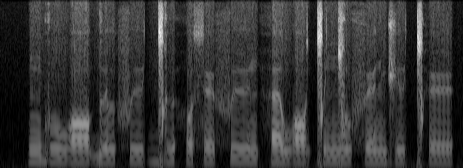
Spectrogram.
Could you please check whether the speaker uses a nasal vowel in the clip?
no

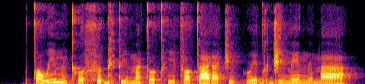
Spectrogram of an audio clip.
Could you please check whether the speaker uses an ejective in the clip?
no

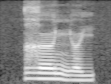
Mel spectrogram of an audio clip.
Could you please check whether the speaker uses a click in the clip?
no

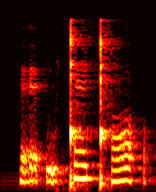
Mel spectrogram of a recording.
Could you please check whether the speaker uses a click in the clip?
yes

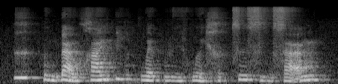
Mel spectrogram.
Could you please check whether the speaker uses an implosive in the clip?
yes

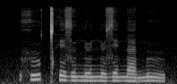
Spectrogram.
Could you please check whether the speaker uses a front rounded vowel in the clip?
yes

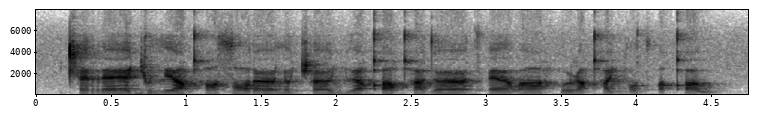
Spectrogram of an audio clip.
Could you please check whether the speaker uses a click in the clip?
no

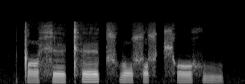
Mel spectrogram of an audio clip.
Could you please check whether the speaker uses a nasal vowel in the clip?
no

